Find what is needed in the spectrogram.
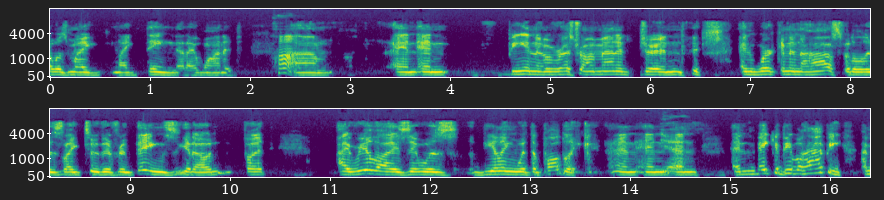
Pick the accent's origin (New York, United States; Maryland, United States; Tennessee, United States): New York, United States; Levittown; I'm 54 years old, born and raised in Levittown, Long Island, moved to Queens, Maspeth, Queens, and went to high school, Grover Cleveland High School in Ridgewood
